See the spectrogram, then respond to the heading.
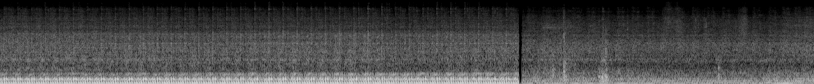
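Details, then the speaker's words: VR6-swapped Volkswagen Jetta with newly fitted turbo and charge piping, first start; fast even light ticking, three or four a second, over loud rough idle; seems from valve train, cause unknown; ticking at idle. "this thing's a very ticky motor sounds like it's definitely coming from the valve train but i don't know"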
